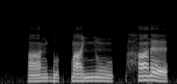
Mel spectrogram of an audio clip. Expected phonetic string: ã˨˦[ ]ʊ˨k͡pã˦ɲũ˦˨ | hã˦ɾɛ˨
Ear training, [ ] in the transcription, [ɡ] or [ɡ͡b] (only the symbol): ɡ͡b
